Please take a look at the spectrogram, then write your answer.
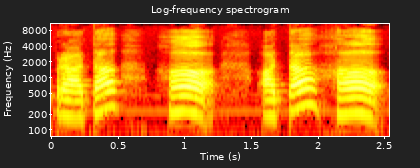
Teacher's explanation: अह की ध्वनि को विसर्ग कहा जाता है। इसका उच्चारण ह की तरह आता है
